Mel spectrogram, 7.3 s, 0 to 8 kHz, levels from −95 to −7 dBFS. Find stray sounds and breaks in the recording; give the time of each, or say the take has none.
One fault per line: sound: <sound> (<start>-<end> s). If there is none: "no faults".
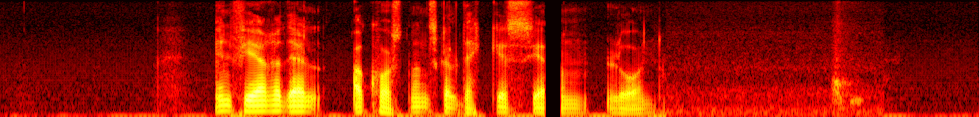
sound: dropout (4.1-4.2 s)
sound: whoosh (6.2-6.5 s)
